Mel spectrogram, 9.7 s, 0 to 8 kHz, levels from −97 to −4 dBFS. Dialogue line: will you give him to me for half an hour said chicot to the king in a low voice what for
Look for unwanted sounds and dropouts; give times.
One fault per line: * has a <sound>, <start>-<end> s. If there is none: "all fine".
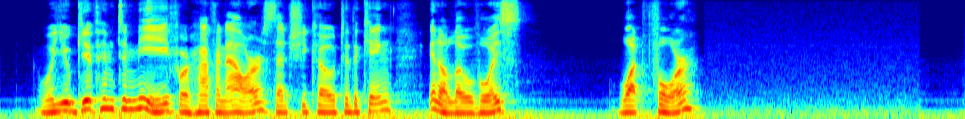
all fine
